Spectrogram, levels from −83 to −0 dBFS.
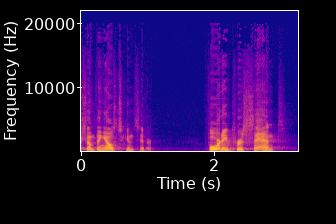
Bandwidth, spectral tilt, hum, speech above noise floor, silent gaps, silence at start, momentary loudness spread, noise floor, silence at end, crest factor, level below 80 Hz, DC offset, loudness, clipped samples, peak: over 20 kHz; -5 dB/octave; none; 45 dB; none; 0 s; 18 LU; -64 dBFS; 0.4 s; 18 dB; -68 dBFS; under 0.1%; -19 LUFS; under 0.1%; -2 dBFS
